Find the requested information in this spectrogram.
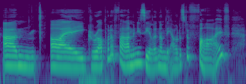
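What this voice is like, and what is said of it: New Zealand accent. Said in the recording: “I come originally from New Zealand. I still have that accent”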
